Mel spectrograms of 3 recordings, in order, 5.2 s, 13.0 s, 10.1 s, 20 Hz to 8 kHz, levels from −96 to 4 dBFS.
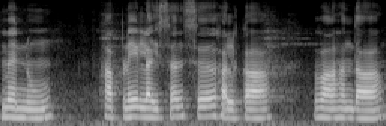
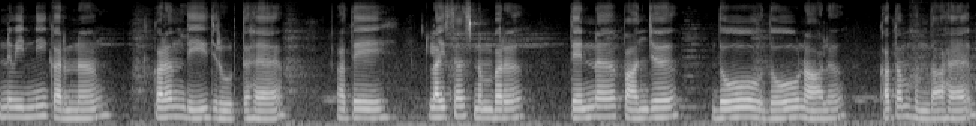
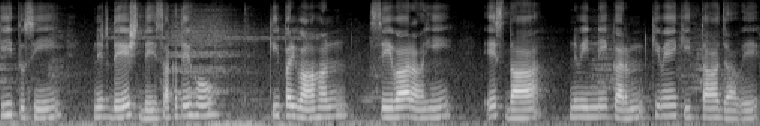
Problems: none marked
